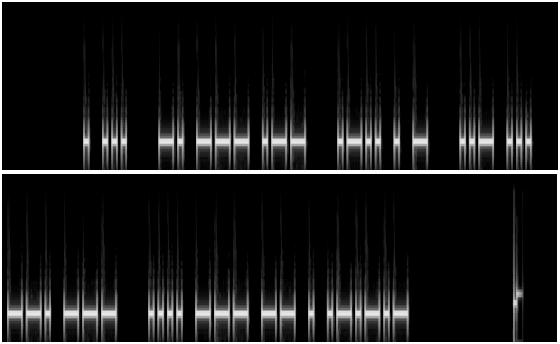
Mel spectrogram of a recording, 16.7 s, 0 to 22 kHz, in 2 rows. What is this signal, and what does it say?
Morse code, heard as a keyed tone, about 17 wpm, 700 Hz. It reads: ES NOW LET US GO HOME.
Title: Sentences from Top 300 Words and Abbreviations 17wpm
